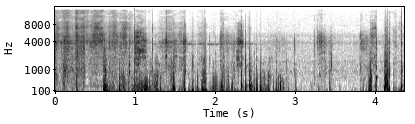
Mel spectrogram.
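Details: Hummer idling: sharp, irregular clicks and pops over a low, rough idle; cause unclear.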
